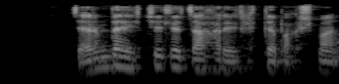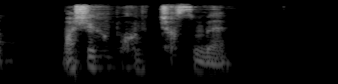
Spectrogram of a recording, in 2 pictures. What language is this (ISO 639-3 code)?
mon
